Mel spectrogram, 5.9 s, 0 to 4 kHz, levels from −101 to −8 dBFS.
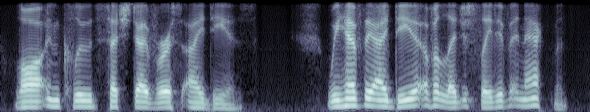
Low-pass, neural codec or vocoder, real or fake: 3.6 kHz; codec, 16 kHz, 1 kbps, X-Codec, HuBERT features, trained on LibriSpeech; fake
